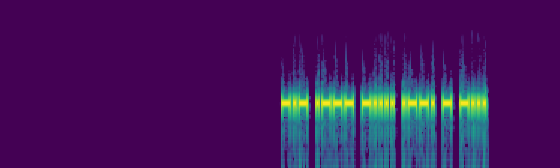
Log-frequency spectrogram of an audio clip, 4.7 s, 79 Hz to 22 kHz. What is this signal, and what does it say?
Morse code, heard as a keyed tone, about 46 wpm, 700 Hz. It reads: KJ6PTB
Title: USA Call Signs - 6 Characters - Repeated 3x - 50wpm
